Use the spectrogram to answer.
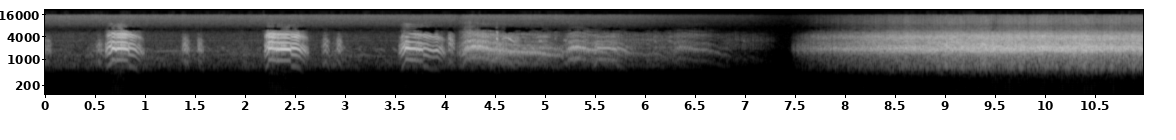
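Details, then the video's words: Gull giving loud, harsh, downslurred calls in a loose series, the later notes softer and overlapping, then a steady broad rushing noise. "GULL SOUNDS - Learn gull | Sound Effects of Gull"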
